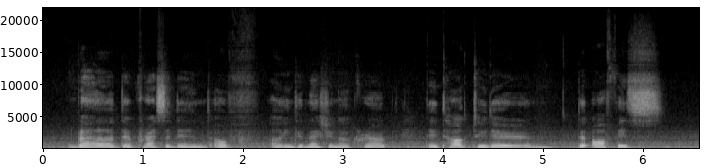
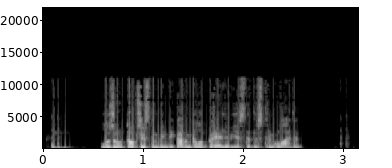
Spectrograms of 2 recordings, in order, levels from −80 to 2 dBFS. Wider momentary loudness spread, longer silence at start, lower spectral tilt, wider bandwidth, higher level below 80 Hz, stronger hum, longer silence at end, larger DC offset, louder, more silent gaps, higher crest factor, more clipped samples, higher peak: second, 7 LU vs 14 LU; about the same, 0 s vs 0.1 s; about the same, -6 dB/octave vs -6.5 dB/octave; first, 17.5 kHz vs 11.5 kHz; second, -52 dBFS vs -38 dBFS; neither; second, 0 s vs 0.55 s; neither; second, -29 LUFS vs -24 LUFS; neither; about the same, 16 dB vs 20 dB; neither; second, -12 dBFS vs -4 dBFS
